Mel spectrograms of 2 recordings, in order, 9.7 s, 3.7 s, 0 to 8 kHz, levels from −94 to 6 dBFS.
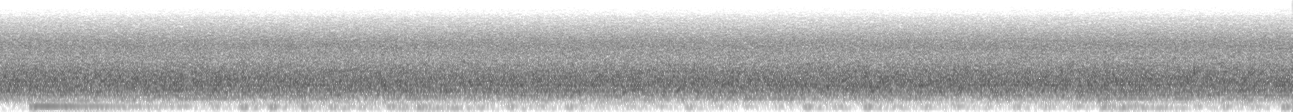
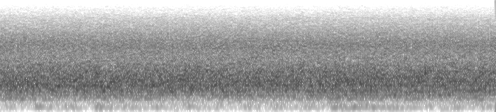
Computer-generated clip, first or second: second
